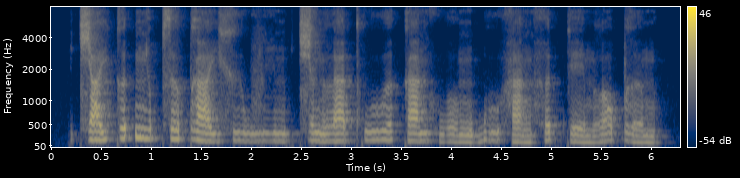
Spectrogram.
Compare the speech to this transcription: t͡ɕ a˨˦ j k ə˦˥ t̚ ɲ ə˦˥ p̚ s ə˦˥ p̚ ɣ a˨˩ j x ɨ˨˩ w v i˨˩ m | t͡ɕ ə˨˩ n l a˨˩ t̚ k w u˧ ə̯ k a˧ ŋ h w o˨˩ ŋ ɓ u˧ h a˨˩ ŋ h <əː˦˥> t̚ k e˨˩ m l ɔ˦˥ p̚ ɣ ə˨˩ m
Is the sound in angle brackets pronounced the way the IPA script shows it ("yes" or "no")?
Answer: no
